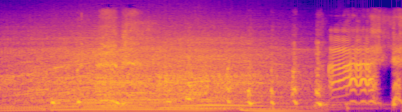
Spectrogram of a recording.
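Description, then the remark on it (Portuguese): A voice mimics a motorcycle revving while doing a wheelie, a sustained, buzzing engine drone that rises and wavers for about three seconds, followed by brief voices and laughter. “Coloca som de moto dando grau, tá ligado?”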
